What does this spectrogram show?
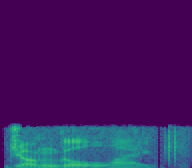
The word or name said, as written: junglelike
